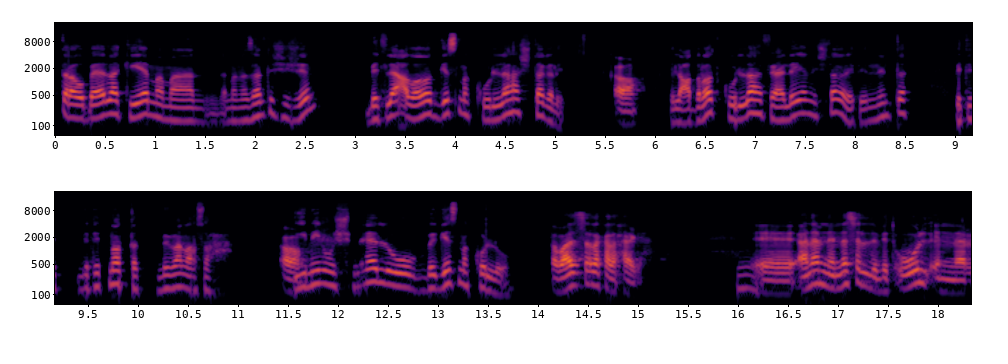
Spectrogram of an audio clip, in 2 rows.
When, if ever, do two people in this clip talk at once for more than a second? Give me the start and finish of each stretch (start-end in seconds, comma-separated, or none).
none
